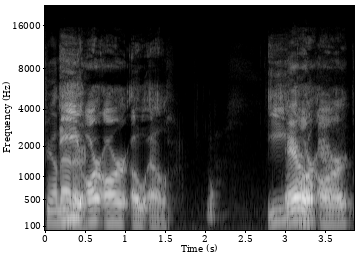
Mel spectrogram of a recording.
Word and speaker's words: Errol: ERROL. Errol. Errol, yeah. Without the H.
